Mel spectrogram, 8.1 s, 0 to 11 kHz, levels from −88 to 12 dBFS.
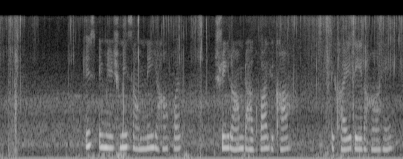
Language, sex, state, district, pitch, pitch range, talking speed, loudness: Hindi, female, Rajasthan, Jaipur, 225 Hz, 215-240 Hz, 105 wpm, -21 LUFS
